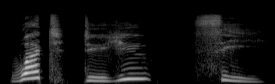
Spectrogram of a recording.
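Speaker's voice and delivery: plain reading voice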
